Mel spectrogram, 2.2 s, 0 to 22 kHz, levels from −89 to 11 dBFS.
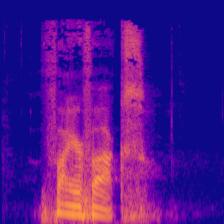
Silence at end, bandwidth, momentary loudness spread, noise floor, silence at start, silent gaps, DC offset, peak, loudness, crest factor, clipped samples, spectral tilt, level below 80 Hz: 0.75 s; 16.5 kHz; 17 LU; -66 dBFS; 0.4 s; none; under 0.1%; -2 dBFS; -17 LUFS; 16 dB; under 0.1%; -5.5 dB/octave; -40 dBFS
